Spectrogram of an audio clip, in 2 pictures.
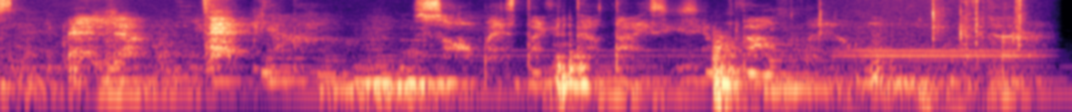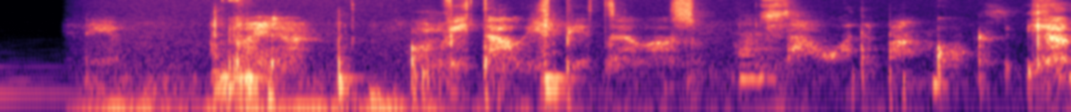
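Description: Whispered voices over background music, with a brief silent break about five seconds in.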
